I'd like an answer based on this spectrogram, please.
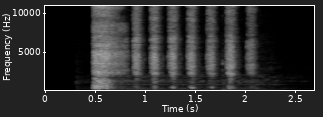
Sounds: Sniff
